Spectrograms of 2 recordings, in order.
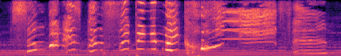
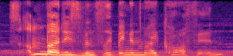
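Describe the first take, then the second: First: It is said in a screeching voice. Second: It is said in a snarling voice.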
